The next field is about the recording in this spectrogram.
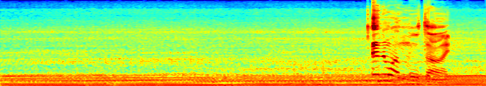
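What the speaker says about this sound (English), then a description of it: "I won't ruin that sound, that motorcycle sound" A motorcycle engine runs steadily and loudly throughout while riding, with a strong continuous drone, a brief rise in revs, and a burst of shifting higher engine tones near the end.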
